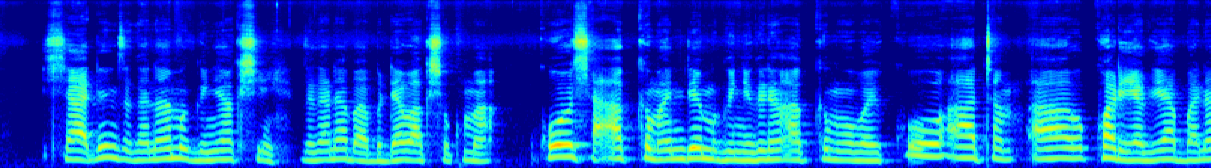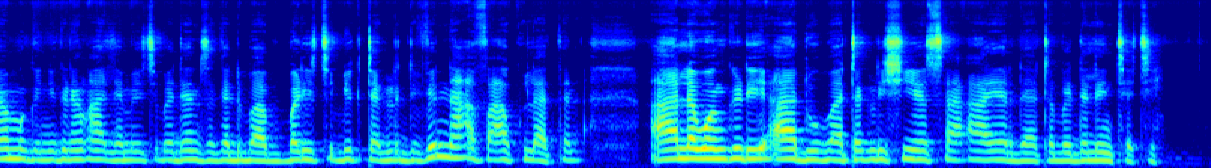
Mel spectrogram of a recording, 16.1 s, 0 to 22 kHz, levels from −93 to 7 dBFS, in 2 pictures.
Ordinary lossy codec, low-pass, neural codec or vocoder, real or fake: none; none; none; real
